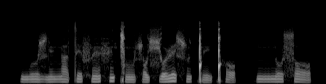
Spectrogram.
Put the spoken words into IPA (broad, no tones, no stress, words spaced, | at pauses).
wʊɮẽŋa tefɛ̃hɛ̃ ǀõɬɔ ɕoɭeɬõ ǃẽǃʰɔ | nːosɔ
